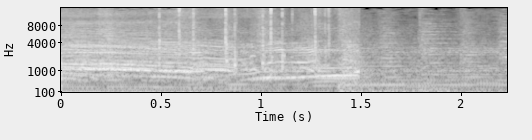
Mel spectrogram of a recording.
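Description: A group of people cheering and shouting together in a long drawn-out yell, cut off abruptly about one and a half seconds in as music takes over.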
